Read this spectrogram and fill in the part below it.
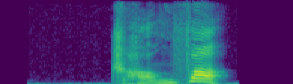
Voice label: "chángfà", pinyin; pinyin2; pinyinji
